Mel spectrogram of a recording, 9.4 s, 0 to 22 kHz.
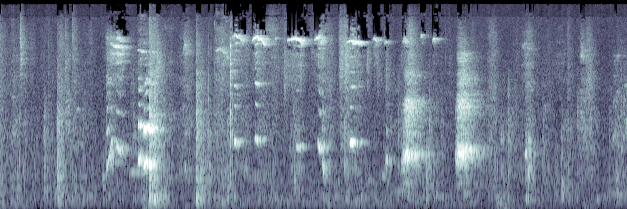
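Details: Golden Cavapoo puppies from a new UK litter, 2015, give high, thin whimpers and squeaky yips with sliding, falling tones, several overlapping in quick uneven bursts, with soft rustling between calls.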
